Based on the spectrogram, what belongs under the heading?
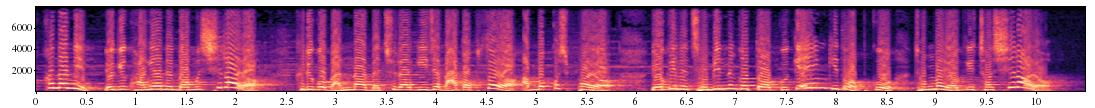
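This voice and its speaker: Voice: medium pitch, very animated, normal speed, voice pushed up, lightly acted. A preacher putting on a whiny complaining desert traveler. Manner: whining, pleading. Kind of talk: children's sermon acting.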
